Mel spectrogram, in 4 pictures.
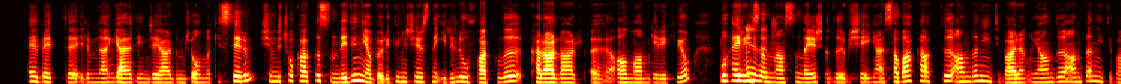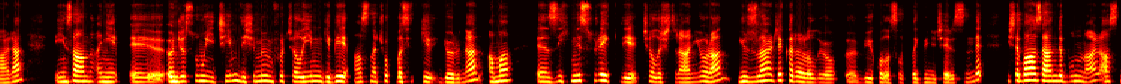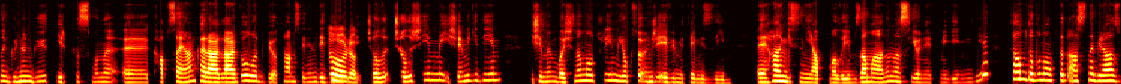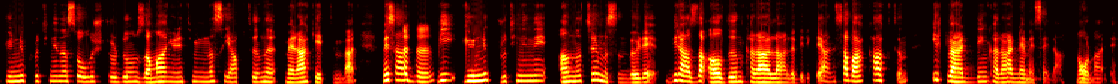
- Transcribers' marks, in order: none
- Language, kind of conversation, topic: Turkish, advice, Günlük karar yorgunluğunu azaltmak için önceliklerimi nasıl belirleyip seçimlerimi basitleştirebilirim?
